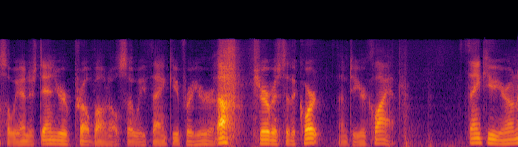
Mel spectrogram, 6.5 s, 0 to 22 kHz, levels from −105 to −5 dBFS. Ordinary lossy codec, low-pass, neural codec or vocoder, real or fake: AAC, 32 kbps; 7.2 kHz; codec, 16 kHz, 0.3 kbps, FocalCodec; fake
